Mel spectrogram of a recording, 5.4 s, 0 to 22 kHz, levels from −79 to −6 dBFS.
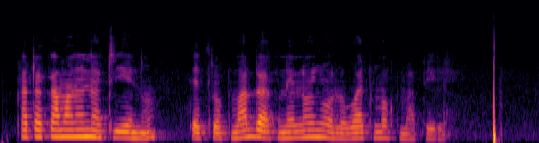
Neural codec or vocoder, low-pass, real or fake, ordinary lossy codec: codec, 44.1 kHz, 7.8 kbps, Pupu-Codec; 19.8 kHz; fake; none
